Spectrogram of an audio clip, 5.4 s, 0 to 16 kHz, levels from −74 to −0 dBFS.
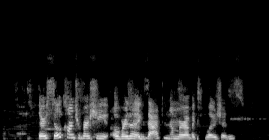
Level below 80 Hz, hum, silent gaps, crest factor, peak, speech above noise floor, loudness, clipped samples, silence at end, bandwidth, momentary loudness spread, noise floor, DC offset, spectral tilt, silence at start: -66 dBFS; none; none; 16 dB; -2 dBFS; 28 dB; -16 LUFS; under 0.1%; 0.7 s; 7.4 kHz; 10 LU; -45 dBFS; under 0.1%; -4 dB/octave; 0.4 s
